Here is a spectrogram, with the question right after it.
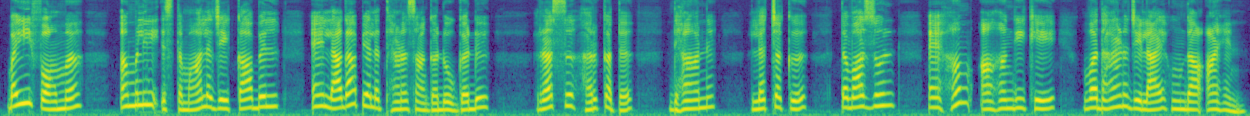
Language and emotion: Sindhi, neutral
